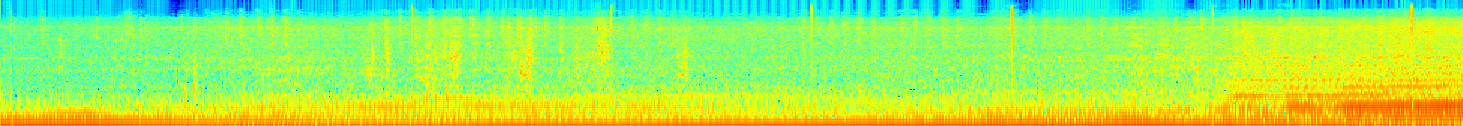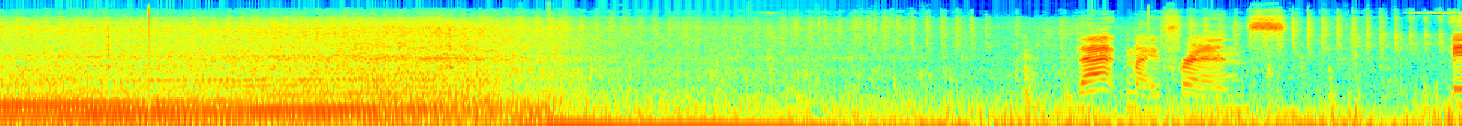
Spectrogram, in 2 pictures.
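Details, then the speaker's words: Truck pulling away after suspension spring work, engine revs climbing and easing: no creaking or squeaking heard; suspension sounds normal. "no creaking or squeaking squeaking or cracking i keep getting it the wrong way right so it is a win for today"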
